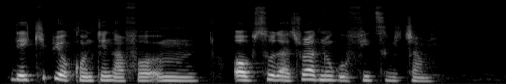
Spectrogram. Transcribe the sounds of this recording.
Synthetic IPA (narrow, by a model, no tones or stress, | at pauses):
dekʰipjɔkʰɔ̃ntenafɔ | ɔpsodatɹatnoɡofitwit͡ʃãm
